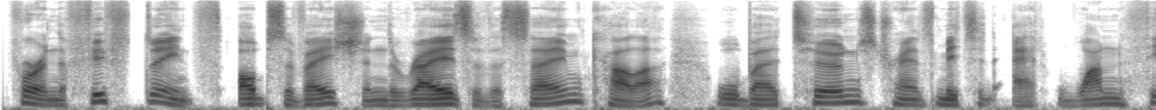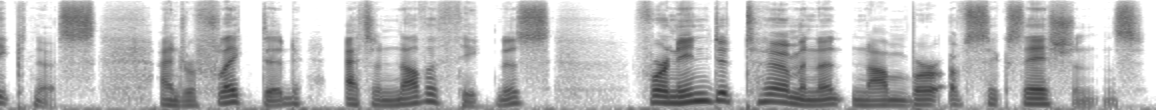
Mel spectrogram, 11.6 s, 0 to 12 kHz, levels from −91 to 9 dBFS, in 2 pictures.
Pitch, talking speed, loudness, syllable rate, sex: 120 Hz, 150 wpm, -21 LUFS, 5.1 syllables/s, male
